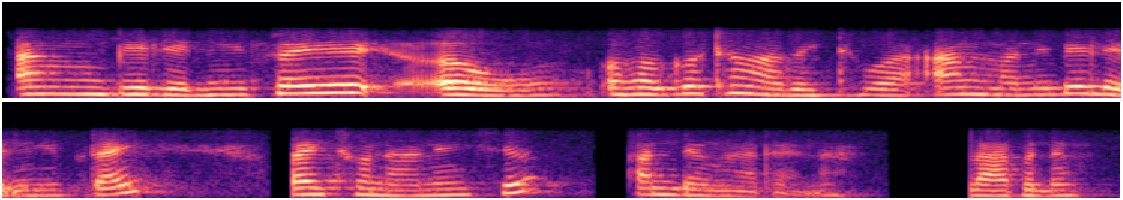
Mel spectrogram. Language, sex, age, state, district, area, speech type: Bodo, female, 30-45, Assam, Kokrajhar, rural, conversation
